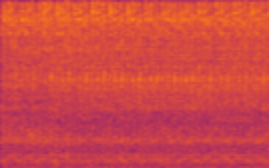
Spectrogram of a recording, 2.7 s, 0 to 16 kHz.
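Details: 2009 Chevy Express V8 with code P0300: four coil packs on one side are not firing from lost coil power, while cylinder 8 sparks. The idle is rough, uneven and loping with missing pulses.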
